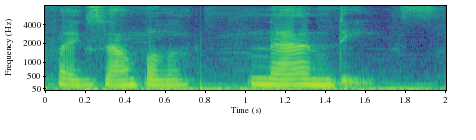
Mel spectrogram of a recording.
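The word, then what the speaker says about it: Nadi: like for example of Nandi the spelling is nad I but when he we say it we say Nandi with n sound added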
